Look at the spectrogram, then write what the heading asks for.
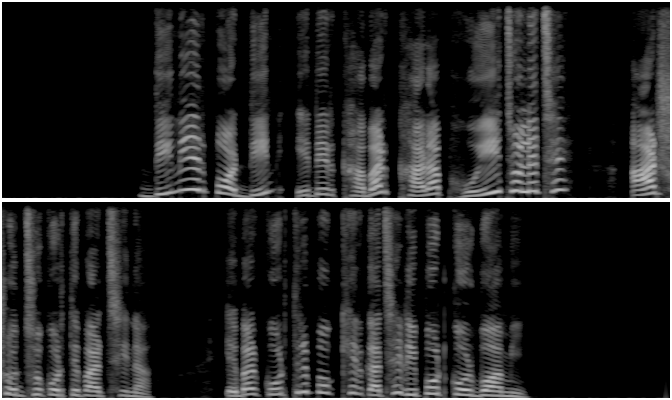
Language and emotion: Bengali, angry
